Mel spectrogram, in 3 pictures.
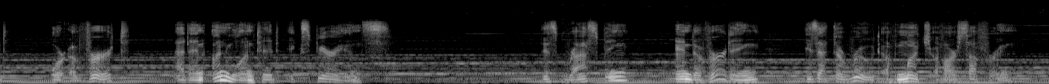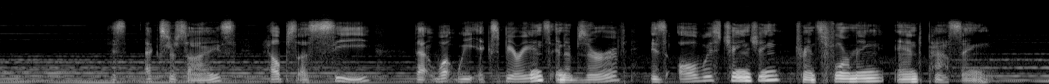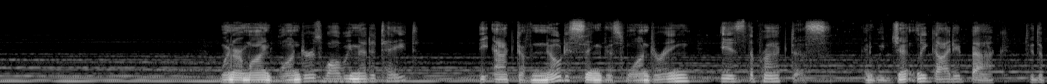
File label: Sleep Open and Allowing Meditation with Music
